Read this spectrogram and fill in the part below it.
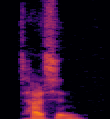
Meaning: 1. one's body 2. oneself (as a reflexive pronoun, often in the intensive form 자기 자신) 3. oneself (as an intensifier) 4. self-confidence
- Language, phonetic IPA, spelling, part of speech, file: Korean, [t͡ɕa̠ɕʰin], 자신, noun, Ko-자신.ogg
